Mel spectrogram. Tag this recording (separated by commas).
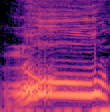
pets, Bark, Animal, Dog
